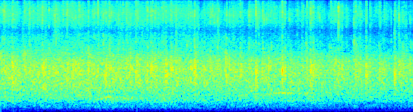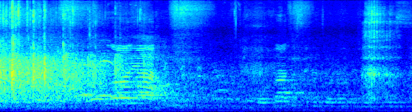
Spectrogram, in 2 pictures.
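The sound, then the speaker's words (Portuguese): A crowd bursts into sustained applause, dense clapping holding steady for several seconds before thinning out, with a few voices calling out and murmuring as it fades. “Só aplaude quem não levou a criança pro Halloween também.”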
